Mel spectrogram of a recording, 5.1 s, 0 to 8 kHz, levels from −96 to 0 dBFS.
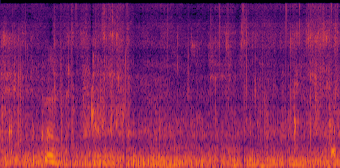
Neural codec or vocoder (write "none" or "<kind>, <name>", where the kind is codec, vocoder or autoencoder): codec, SNAC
